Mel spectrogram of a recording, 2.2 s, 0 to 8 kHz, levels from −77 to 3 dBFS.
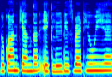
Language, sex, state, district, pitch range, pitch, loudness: Hindi, female, Bihar, Saran, 245-270 Hz, 260 Hz, -14 LUFS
